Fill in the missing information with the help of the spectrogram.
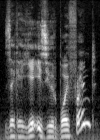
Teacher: he confirms by repeating that detail with rising intonation to make it a question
